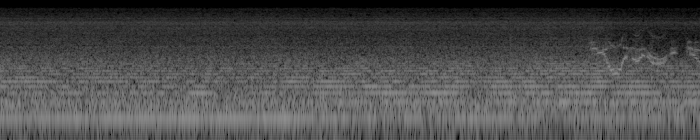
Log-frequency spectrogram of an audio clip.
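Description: An airplane engine in Flight Simulator drones as a steady, even hum throughout, with a faint voice briefly at the end.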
